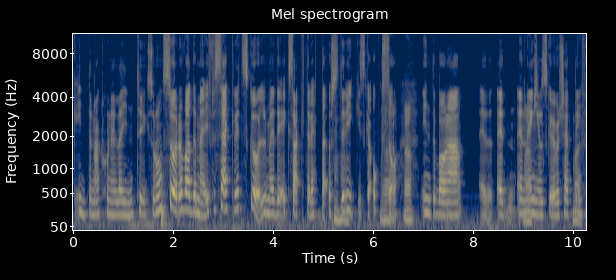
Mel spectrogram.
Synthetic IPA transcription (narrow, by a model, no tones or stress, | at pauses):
kɪnt̪əɳat̪ɧʊnɛlːaɪnːt̪ʰyːɡsɔd̪ɔmsœɾvad̪əmɛjfœʂɛːkəɾheːt̪skɵlːmeːd̪ɛɛksakt̪ɾɛt̪ːa̰ʔœst̪əɾiːkɪska̰ʔɔksɔ̰ʔɪnt̪əbɑːɾa̰ | ɛɛ̰nɛŋːəlskøːvəʂɛt̪nɪŋf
